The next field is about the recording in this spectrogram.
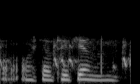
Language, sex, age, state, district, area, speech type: Maithili, female, 45-60, Bihar, Saharsa, rural, conversation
